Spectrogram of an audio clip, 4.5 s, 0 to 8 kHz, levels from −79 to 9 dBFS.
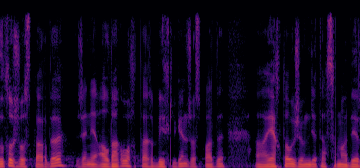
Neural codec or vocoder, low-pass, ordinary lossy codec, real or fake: codec, 16 kHz, 2 kbps, X-Codec, HuBERT features, trained on balanced general audio; 7.2 kHz; none; fake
